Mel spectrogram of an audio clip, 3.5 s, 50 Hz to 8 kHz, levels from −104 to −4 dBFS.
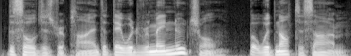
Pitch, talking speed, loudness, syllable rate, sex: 95 Hz, 205 wpm, -17 LUFS, 5.5 syllables/s, male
